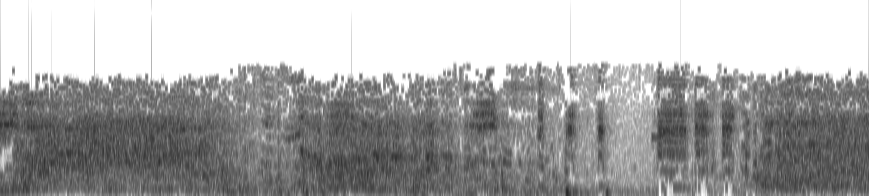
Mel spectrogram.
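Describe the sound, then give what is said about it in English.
A flock of chickens clucks continuously with a rooster among them, the squawks growing sharper and more clustered toward the end, over a busy background of indistinct chatter. “Yeah, I wish that rooster were dead.”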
